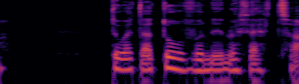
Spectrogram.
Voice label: "dwfn", Welsh

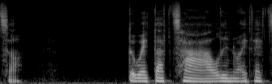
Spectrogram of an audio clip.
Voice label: "taal", Welsh

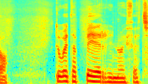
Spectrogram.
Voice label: "byr", Welsh

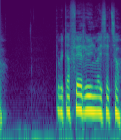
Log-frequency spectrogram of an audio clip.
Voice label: "fferru", Welsh

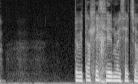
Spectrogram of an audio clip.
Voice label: "llechu", Welsh

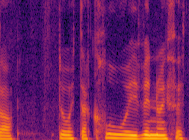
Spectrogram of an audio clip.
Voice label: "clwyf", Welsh

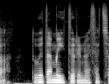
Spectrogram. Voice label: "meidr", Welsh

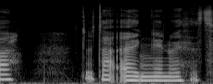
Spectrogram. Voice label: "yng", Welsh

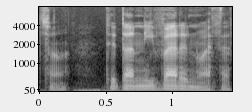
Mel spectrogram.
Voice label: "nifer", Welsh

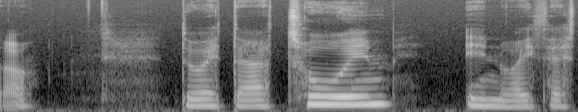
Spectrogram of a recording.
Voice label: "twym", Welsh

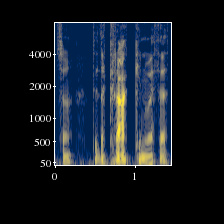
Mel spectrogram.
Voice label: "crac", welsh

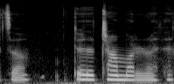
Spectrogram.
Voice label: "tramor", Welsh

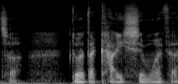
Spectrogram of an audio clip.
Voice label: "cais", welsh

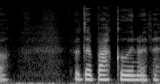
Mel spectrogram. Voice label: "bagl", Welsh

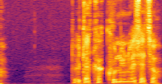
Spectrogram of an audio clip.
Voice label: "cacwn", Welsh

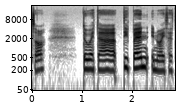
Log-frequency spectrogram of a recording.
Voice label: "diben", Welsh

